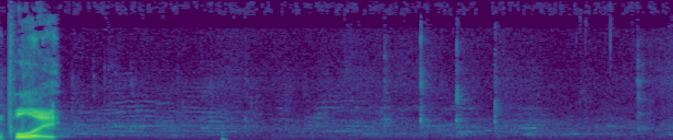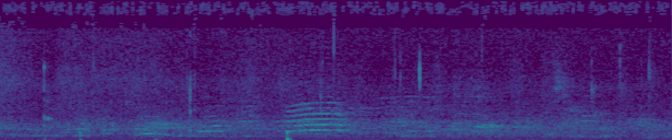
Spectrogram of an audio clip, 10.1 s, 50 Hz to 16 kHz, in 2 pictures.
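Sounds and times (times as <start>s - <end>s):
distant players' voices: 0.0s - 10.0s.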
